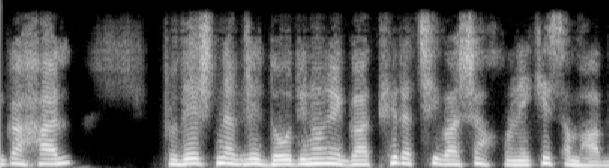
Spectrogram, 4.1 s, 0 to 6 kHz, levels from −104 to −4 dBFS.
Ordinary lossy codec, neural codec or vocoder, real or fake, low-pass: none; codec, 24 kHz, 0.9 kbps, DualCodec; fake; 5.4 kHz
